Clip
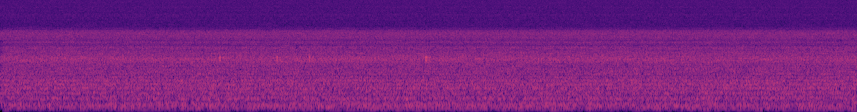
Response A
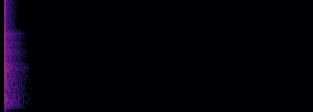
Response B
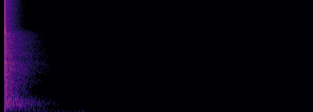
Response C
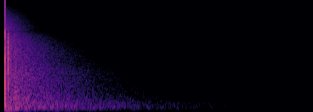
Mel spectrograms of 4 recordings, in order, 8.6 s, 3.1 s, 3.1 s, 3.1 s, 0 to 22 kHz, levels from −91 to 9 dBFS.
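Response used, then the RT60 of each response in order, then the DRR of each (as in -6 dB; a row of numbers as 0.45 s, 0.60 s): C; 0.45 s, 0.65 s, 2.1 s; 1.0 dB, -5.5 dB, 4.5 dB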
